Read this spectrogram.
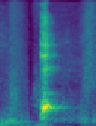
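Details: Staged comedy sketch in which a man has hiccups, likely acted: a single short, abrupt voiced catch in a quiet room; a hiccup.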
